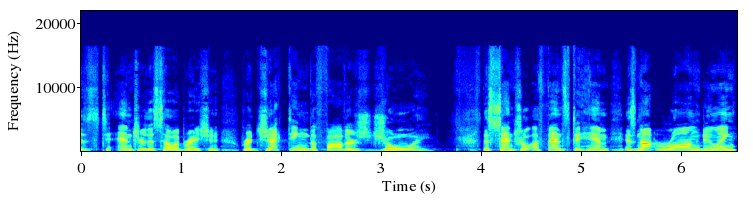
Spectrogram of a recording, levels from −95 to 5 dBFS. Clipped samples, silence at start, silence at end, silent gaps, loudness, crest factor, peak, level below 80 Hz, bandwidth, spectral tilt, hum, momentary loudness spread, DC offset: under 0.1%; 0 s; 0 s; none; -34 LUFS; 20 dB; -14 dBFS; -86 dBFS; 16.5 kHz; -3.5 dB/octave; none; 8 LU; under 0.1%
